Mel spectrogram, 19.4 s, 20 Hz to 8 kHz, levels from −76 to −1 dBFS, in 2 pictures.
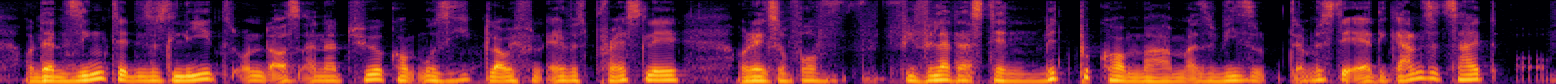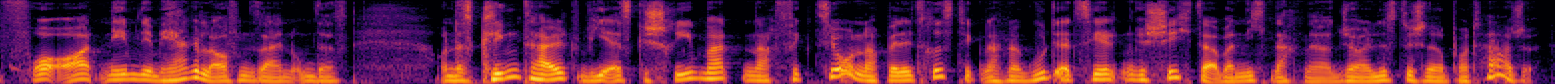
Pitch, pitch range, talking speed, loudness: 110 Hz, 100-130 Hz, 210 wpm, -19 LUFS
